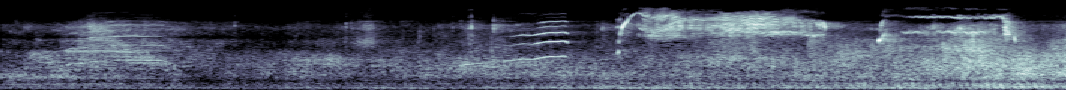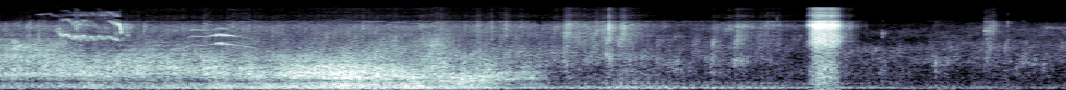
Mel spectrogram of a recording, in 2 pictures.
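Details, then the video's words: Baby monkey bitten on the leg by a big male, the leg nearly severed: a stacked, harmonic squealing call, then harsh broadband cries amid rustling and clicks, with one sharp high burst near the end. "Thương Hại Chú Khỉ Con Bị Khỉ Đực Lớn Cắn Gần Đứt Chân"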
